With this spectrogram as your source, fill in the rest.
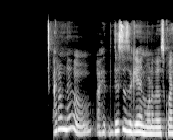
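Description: A young woman speaks calmly and close into a microphone.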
